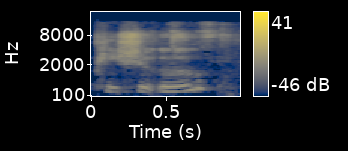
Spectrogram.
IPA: piʃu'u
